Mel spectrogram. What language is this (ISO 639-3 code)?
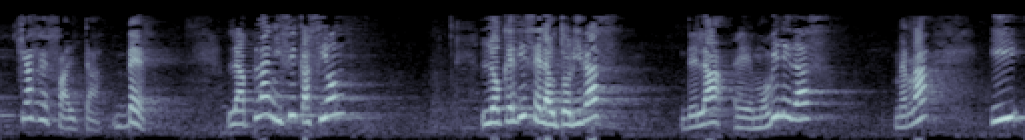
spa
